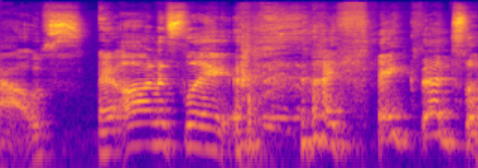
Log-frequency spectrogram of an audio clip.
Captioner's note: laughs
